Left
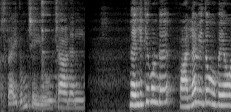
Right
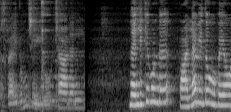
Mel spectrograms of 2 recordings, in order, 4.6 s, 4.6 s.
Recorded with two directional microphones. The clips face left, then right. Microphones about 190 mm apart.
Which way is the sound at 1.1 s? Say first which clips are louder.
Left 2 dB; 20° left (ahead or behind).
